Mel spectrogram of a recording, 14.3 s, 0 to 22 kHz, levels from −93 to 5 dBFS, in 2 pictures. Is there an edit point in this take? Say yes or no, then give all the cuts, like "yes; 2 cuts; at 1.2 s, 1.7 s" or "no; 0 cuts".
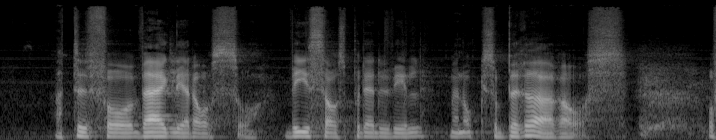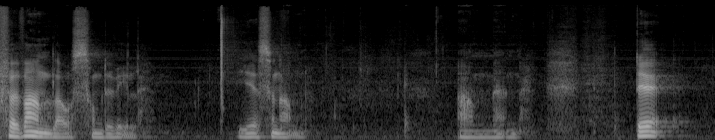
no; 0 cuts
